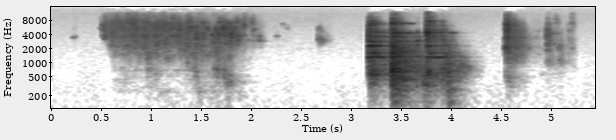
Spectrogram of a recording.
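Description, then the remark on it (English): Water pours and splashes as yellow potatoes are drained from their water into a strainer, in two bursts, the second louder with a few hard clatters, followed by short dribbles. Fairly loud, with no talking. “And as you can see, I have all my yellow potatoes sitting in water, and I'm going to drain them out right now and put them into the strainer.”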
